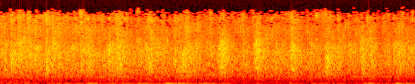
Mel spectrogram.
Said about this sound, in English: If your mom was probably the most dynamic impression in your life, I want you to just clap your hands a little bit here this morning.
